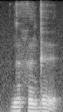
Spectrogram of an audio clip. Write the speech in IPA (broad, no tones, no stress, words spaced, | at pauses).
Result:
ɡə̃hə̃ ɡø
